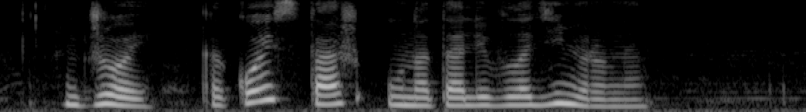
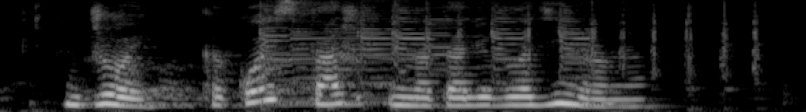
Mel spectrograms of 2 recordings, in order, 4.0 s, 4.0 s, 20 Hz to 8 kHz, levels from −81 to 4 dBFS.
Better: first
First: none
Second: noise reduction (classical method WPE with log-MMSE)

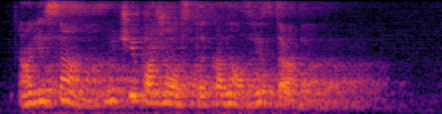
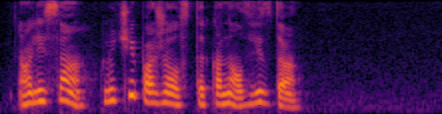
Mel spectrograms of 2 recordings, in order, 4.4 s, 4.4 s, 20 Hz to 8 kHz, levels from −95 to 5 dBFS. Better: second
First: room echo; dies away in 2 s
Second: none

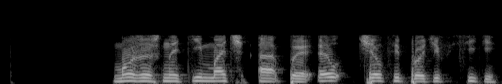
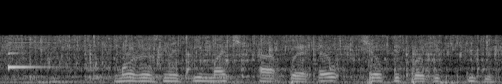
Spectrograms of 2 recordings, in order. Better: first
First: none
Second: background sound (Bell + Liquid); 1 dB above the speech

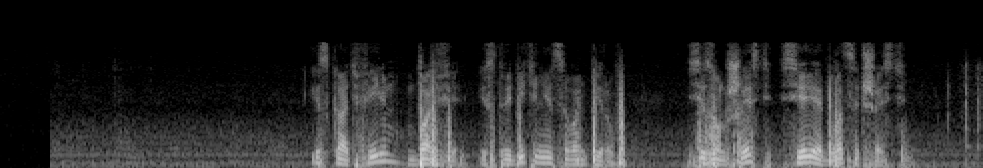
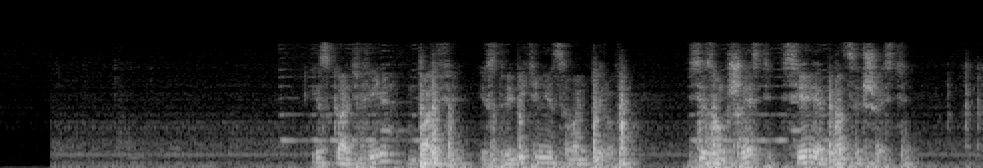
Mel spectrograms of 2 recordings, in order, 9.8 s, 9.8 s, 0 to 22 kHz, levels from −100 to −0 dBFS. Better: first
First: none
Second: background sound (Bowed string instrument); 18 dB below the speech // room echo; dies away in 0.2 s

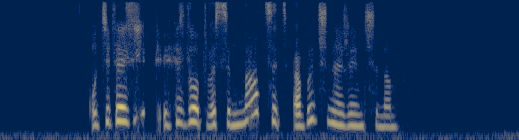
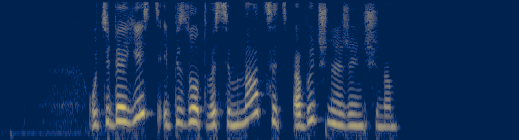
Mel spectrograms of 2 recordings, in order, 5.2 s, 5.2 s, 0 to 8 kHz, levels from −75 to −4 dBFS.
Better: second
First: noise reduction (neural diffusion model UNIVERSE++)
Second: none

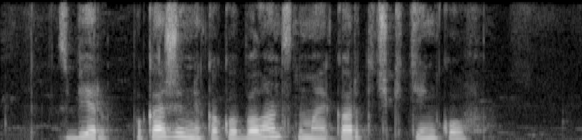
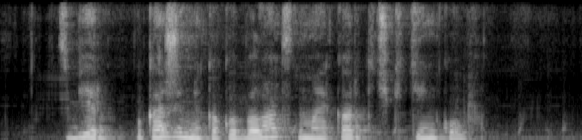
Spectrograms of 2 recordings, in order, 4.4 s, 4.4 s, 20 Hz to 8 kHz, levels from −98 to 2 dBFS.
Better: first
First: none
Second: noise reduction (neural separator model SepFormer DNS4)

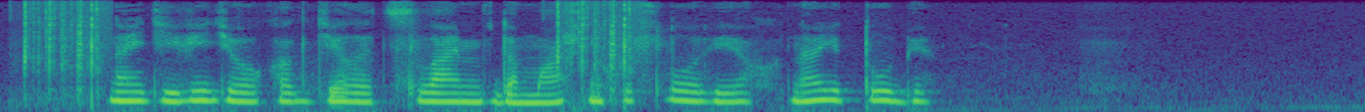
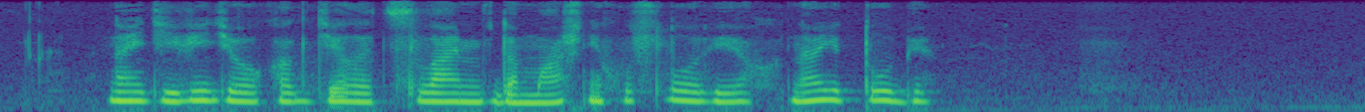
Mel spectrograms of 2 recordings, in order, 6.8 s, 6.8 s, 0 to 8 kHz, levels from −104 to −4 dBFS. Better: second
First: background sound (Crack); 2 dB below the speech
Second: none

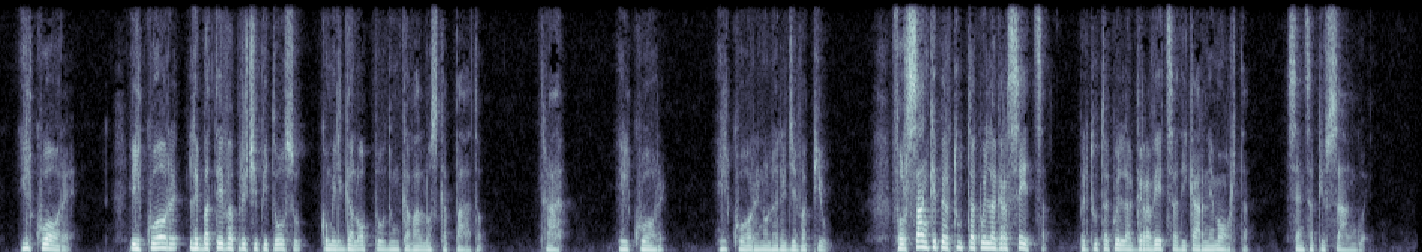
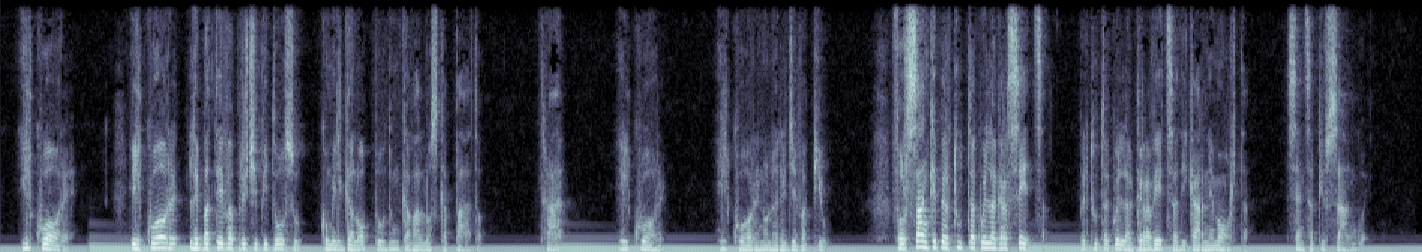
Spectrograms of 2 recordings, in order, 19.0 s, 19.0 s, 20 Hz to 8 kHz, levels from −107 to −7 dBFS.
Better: first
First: none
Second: background sound (Bass guitar); 10 dB below the speech

